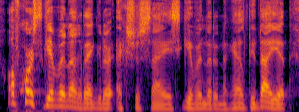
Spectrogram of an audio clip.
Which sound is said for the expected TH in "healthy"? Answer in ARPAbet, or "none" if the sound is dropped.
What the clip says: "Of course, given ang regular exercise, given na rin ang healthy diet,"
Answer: T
